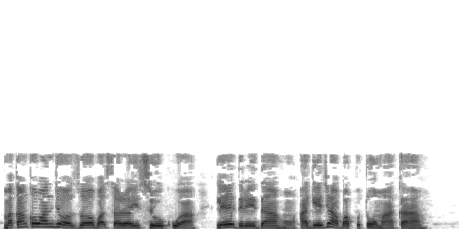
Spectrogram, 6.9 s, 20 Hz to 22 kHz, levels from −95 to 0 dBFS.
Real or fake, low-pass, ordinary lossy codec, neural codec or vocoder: real; 7.2 kHz; MP3, 32 kbps; none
